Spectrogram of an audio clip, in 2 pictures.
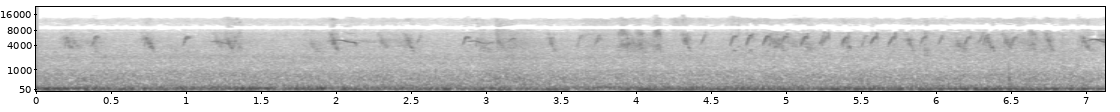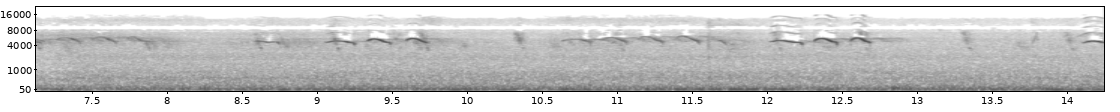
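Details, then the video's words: Vinous-throated parrotbill, a young bird chattering as it plays, said to be practising the song it will sing when grown; thin high chirps come scattered, then bunch into quick rippling runs of three or four notes over a steady low outdoor rumble. "오목눈이 수다쟁이"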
